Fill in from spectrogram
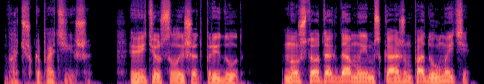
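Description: A man's voice: medium pitch, normal speed, darkish tone, no echo, clean studio sound, natural voice. A man voicing a sly, fussy middle-aged male investigator who talks in a wheedling, fawning way with sly asides. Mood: alarmed.

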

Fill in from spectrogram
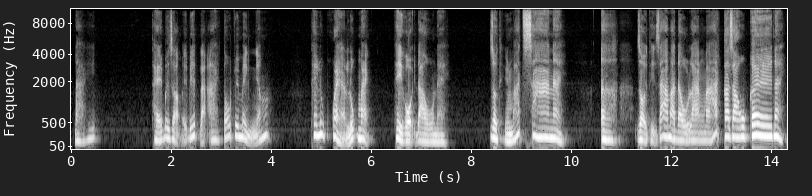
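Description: A man doing a shrill nagging village wife. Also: animated, measured pace, creaky, pauses often, full character voice. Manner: scolding, sarcastic, shrill.

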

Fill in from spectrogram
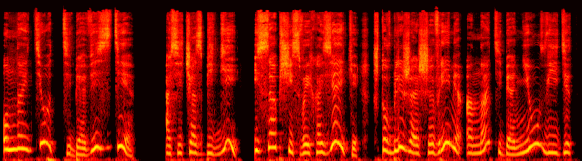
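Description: Lady doing a sly scheming she-beast, high voice, cold and bossy, storybook villain. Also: big pitch swings, a little slow, a little mellow. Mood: threatening. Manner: cold, threatening, commanding. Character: scheming sly female animal plotter.

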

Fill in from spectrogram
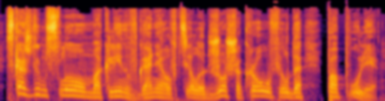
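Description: A man narrating a crime audiobook in the first person, in an expressive, dramatic manner, on a close studio mic. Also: medium pitch, normal speed, no echo.

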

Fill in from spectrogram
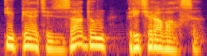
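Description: A man tells a children's radio story as a wry narrator, expressive and mock-serious, pausing deliberately. His voice is medium-pitched with a breathy edge.

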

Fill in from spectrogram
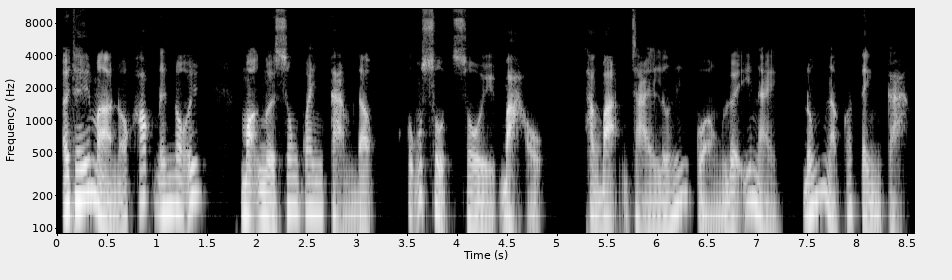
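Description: A man narrating a novel as an audiobook, reading in a colloquial, expressive way with coarse asides. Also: on the low side, normal speed, husky, no room sound, studio quality.

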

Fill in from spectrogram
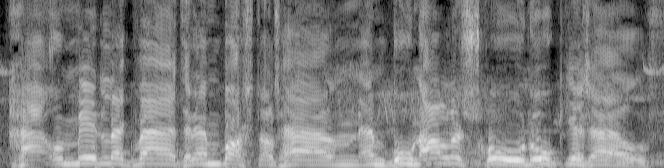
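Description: A man voicing a mean, skinny farmer who never laughs and scolds in harsh, high shouts, in a storybook reading. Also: unhurried.

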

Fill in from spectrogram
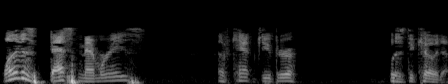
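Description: A young man co-hosting a casual book chat, dropping deadpan jokes. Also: on the high side, normal speed, slightly rough, dry recording. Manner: joking, deadpan asides. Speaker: podcast co-host. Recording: dull lo-fi recording.

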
